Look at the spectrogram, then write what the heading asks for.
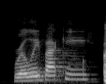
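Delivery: plain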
